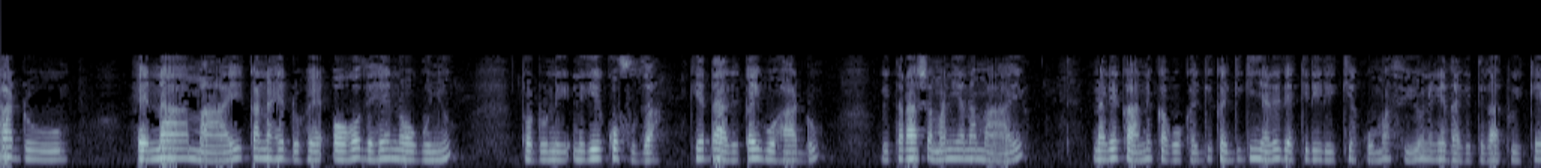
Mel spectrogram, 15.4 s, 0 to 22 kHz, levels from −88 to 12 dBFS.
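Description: Heavy lossy encoding, likely AAC compression of the AAC-LC kind, runs through the recording, and the damage fits a bitrate near 24 kbps. Nothing survives above 6.3 kHz, so the speech sounds dull and smeared, with a warbling, fizzy edge on sibilants.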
